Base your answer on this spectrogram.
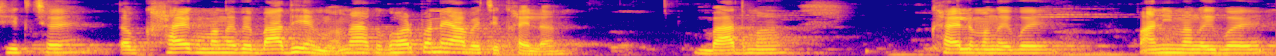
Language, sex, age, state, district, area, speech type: Maithili, female, 30-45, Bihar, Supaul, rural, spontaneous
